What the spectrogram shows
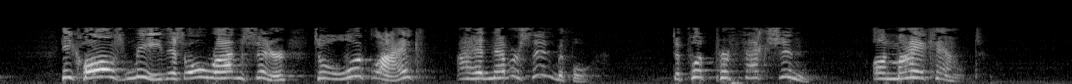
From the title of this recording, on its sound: Ketha Heights Baptist Church ~ Live Broadcast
